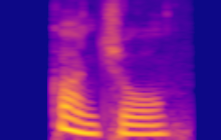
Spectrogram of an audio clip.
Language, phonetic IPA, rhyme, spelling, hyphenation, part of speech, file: Hungarian, [ˈkɒnt͡ʃoː], -t͡ʃoː, kancsó, kan‧csó, noun, Hu-kancsó.ogg
- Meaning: 1. jug, pitcher (a large serving vessel with a handle) 2. jugful, pitcherful, a pitcher of (as much as a jug or pitcher will hold)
